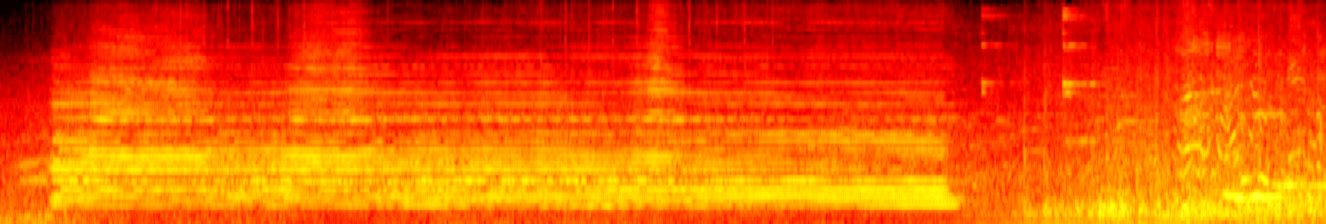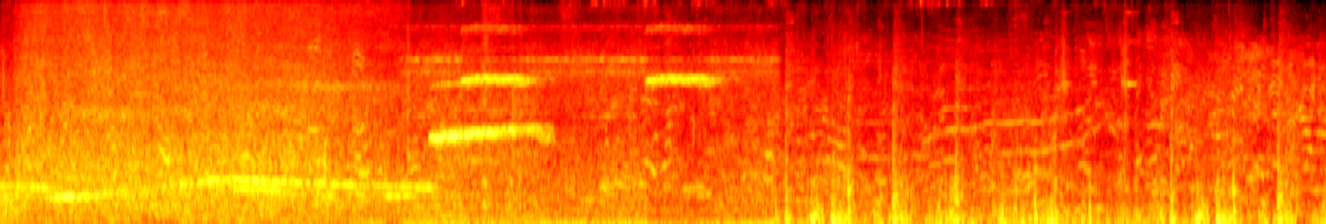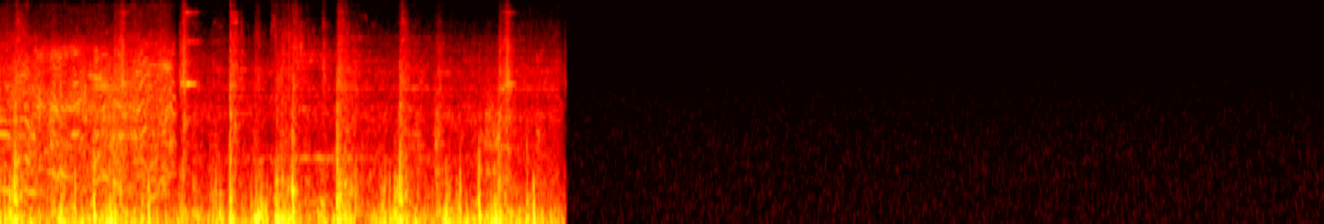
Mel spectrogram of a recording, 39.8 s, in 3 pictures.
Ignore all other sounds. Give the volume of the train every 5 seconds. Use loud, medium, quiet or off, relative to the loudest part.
loud, loud, loud, loud, loud, loud, loud, off.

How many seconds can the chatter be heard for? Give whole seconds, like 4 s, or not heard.
28 s.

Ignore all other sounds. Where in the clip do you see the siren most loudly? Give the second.
18 s.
